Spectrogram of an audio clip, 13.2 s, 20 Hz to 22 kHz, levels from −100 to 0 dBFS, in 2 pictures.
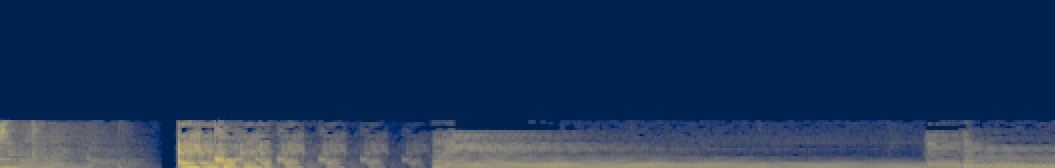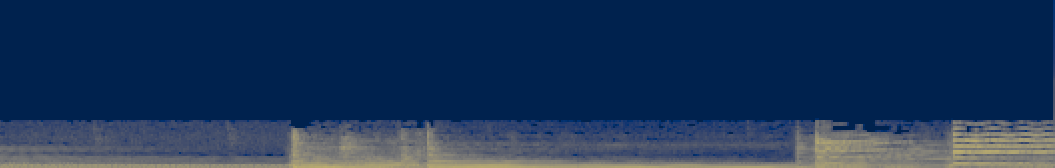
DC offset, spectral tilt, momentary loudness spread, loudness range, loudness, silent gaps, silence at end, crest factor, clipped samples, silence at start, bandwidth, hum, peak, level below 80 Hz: under 0.1%; -5 dB/octave; 17 LU; 11 LU; -32 LUFS; 1.03-1.10 s; 0 s; 26 dB; under 0.1%; 0 s; 6.6 kHz; none; -6 dBFS; -52 dBFS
